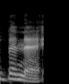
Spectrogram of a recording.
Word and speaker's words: Benne: Benet.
